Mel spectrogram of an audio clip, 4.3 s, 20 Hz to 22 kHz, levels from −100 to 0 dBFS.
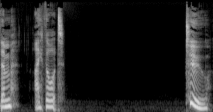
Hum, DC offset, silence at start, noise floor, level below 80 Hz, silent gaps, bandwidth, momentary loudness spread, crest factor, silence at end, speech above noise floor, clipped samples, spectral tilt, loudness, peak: none; under 0.1%; 0 s; -80 dBFS; -68 dBFS; none; 20 kHz; 11 LU; 18 dB; 0.1 s; 61 dB; under 0.1%; -3.5 dB/octave; -19 LUFS; -4 dBFS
